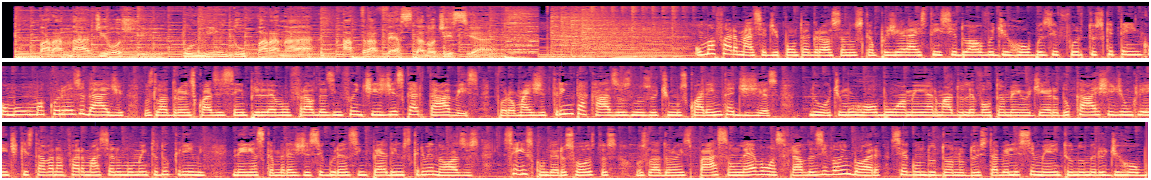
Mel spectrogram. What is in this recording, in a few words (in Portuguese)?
BOLETIM; Ladrões assaltam farmácia de Ponta Grossa e levam item curioso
